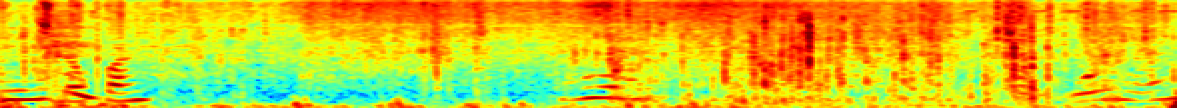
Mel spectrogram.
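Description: Brief snatches of quiet talk over a faint steady hiss, with low irregular thumps.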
